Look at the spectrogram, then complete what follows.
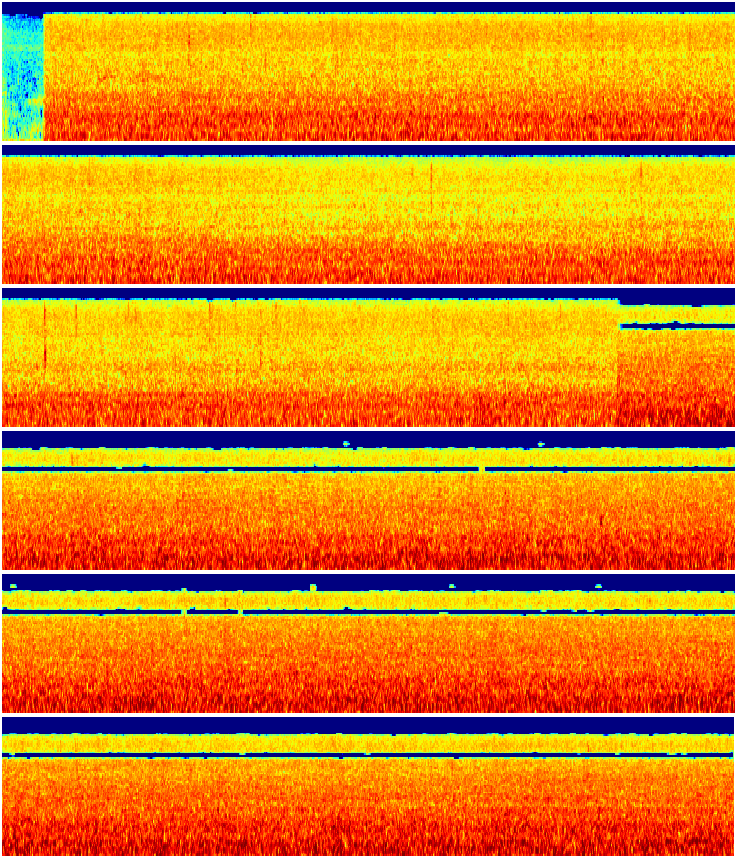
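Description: Steady rushing of a river's flowing water, a continuous even noise that gets a little louder and fuller about halfway through.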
